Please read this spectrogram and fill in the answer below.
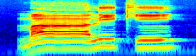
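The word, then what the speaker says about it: مالك: Ingat, 'ma' tidak boleh dipanjangkan. Huruf 'ma' hanya sepanjang dua harakat . Jangan membuatnya menjadi 'mali'. Tapi ' Maliki'.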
